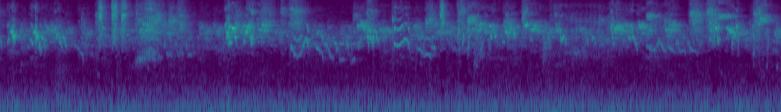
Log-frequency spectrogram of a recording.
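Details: Budgerigars kept as pets giving nonstop warbling chatter, rapid scratchy chirps and short rising squeaks overlapping throughout, with a soft low hum in the background.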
